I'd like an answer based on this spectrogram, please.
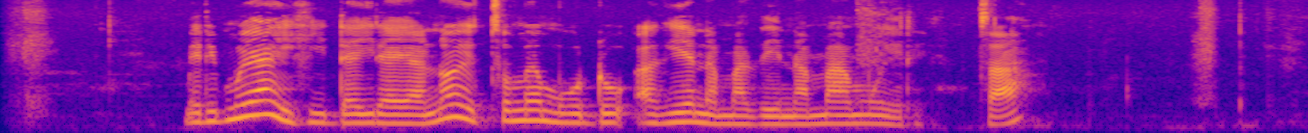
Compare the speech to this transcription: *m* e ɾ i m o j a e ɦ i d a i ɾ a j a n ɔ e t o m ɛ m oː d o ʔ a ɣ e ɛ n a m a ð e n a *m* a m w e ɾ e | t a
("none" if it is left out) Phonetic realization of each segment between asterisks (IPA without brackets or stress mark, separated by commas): m, m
